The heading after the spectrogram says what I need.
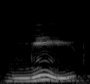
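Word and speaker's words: knead: K N E A D is need. K is silent.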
